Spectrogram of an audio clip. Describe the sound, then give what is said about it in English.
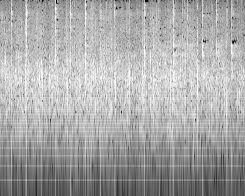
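An audience at a healthcare advocacy event applauds the organizers steadily, a dense, even patter of many hands clapping at a fairly loud level, with sharper individual claps popping out now and then and no voices over it. “I would like to give a round of applause to all of the organizers who helped pull this together.”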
